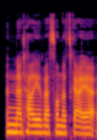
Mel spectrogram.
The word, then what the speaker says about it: Natalia Veselnitskaya: I mean, I think that a both good and sinister development on the Trump-Russia score has been the attention to Facebook over Natalia Veselnitskaya.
